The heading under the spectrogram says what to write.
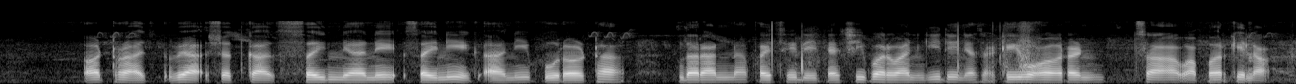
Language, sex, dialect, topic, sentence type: Marathi, male, Varhadi, banking, statement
